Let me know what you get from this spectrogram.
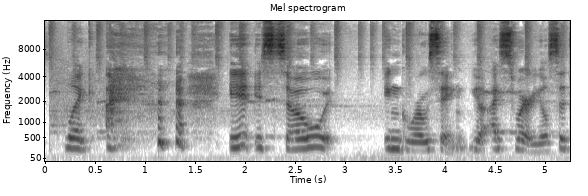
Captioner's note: laughter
